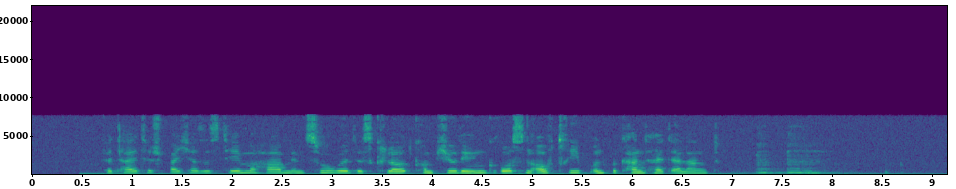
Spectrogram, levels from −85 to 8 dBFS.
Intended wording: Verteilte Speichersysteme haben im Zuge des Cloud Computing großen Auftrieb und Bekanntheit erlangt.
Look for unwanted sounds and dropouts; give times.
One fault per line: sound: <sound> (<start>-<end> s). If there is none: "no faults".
sound: throat clearing (7.2-8.1 s)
